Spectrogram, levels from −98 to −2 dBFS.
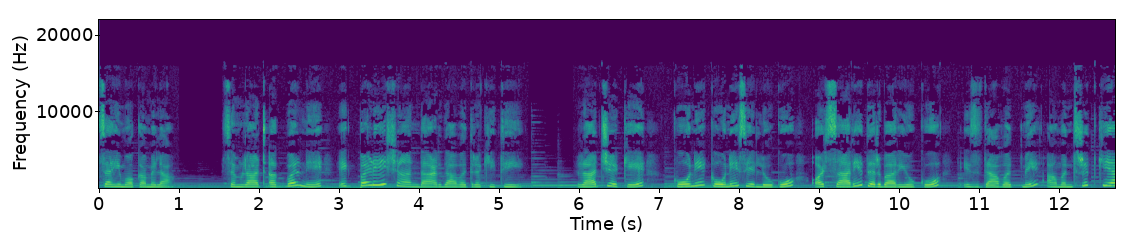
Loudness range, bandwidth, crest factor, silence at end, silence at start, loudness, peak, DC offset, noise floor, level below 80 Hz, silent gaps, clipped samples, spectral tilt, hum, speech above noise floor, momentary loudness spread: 3 LU; 16 kHz; 16 dB; 0 s; 0 s; -28 LUFS; -12 dBFS; under 0.1%; -51 dBFS; -58 dBFS; none; under 0.1%; -2.5 dB/octave; none; 23 dB; 9 LU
